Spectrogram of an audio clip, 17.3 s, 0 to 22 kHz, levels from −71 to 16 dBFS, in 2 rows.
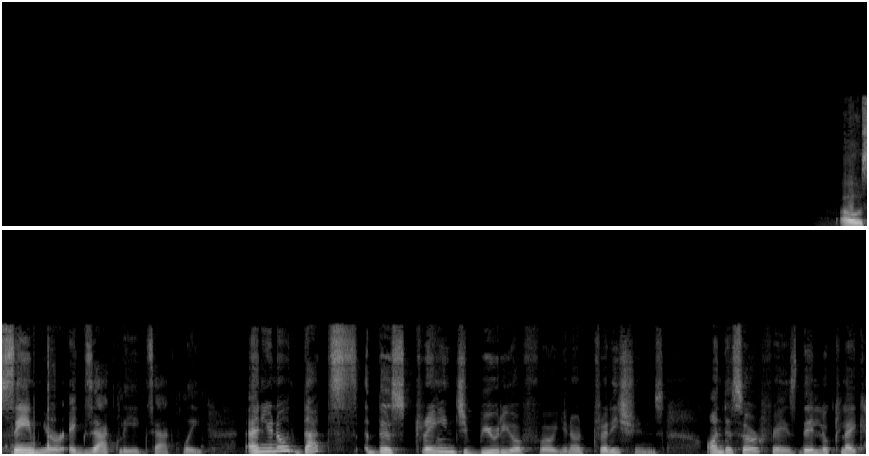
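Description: Between 8.46 and 8.52 s, and again from 8.79 to 8.83 s, the loudest speech peaks are flattened and take on a harsh, crackling edge. This is likely microphone overload: the input drives about 2 dB past the converter's ceiling, squaring off a small fraction of the waveform.

At 8.97 s, right after those distorted peaks, the voice and background both drop about 6 dB in one step, which points to the microphone volume being stepped down by software that likely reacted to the clipping. A smaller drop of about 2 dB follows at 12.03 s, between "you know" and "the strange beauty of".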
